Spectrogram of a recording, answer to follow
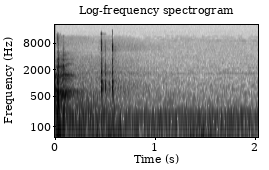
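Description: A single faint computer mouse click, press and release close together, in near silence.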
